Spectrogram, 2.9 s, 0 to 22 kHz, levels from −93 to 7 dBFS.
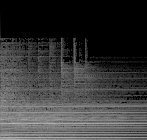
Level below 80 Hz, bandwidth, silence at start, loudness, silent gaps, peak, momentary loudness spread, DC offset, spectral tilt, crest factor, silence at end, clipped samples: -46 dBFS; 16.5 kHz; 0 s; -24 LUFS; none; -10 dBFS; 8 LU; under 0.1%; -3 dB/octave; 14 dB; 0 s; under 0.1%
